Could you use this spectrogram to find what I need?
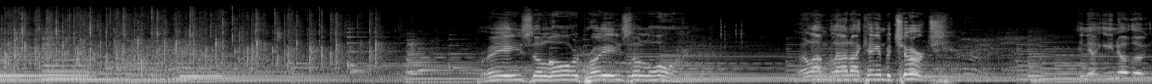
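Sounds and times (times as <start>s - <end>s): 
audience clapping: 0.0s - 4.3s
speech: 5.0s - 6.9s, 8.0s - 9.6s, 10.3s - 11.5s.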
